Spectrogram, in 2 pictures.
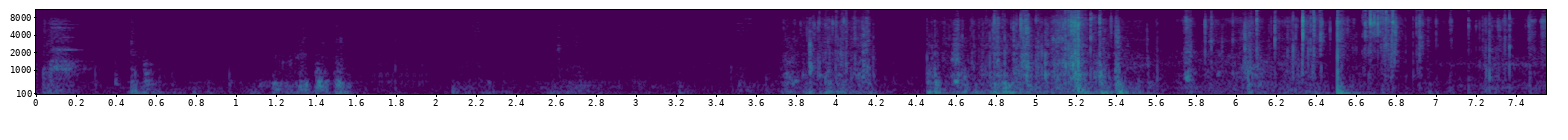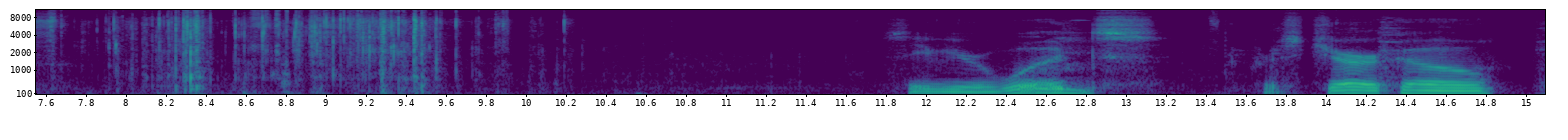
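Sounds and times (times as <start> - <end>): wrapper tearing and crinkling: 3.8 - 10.4.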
